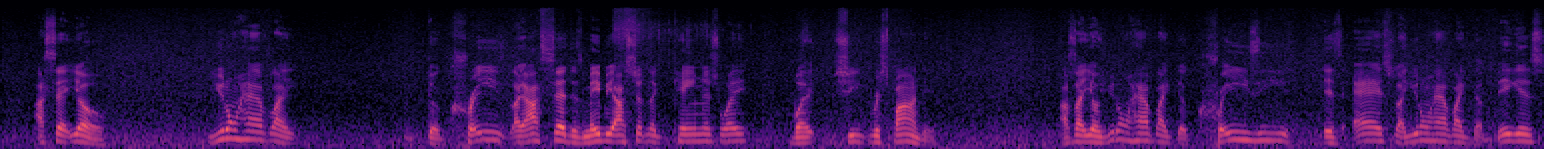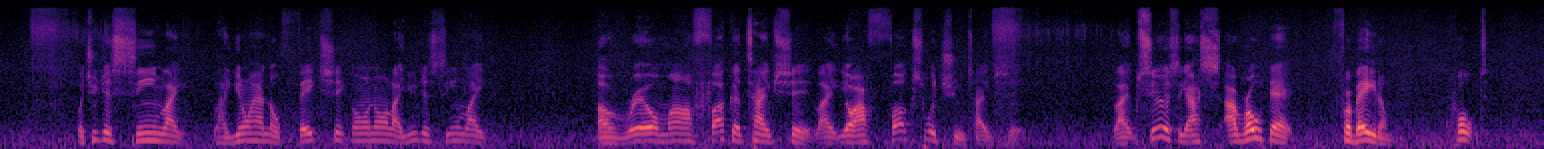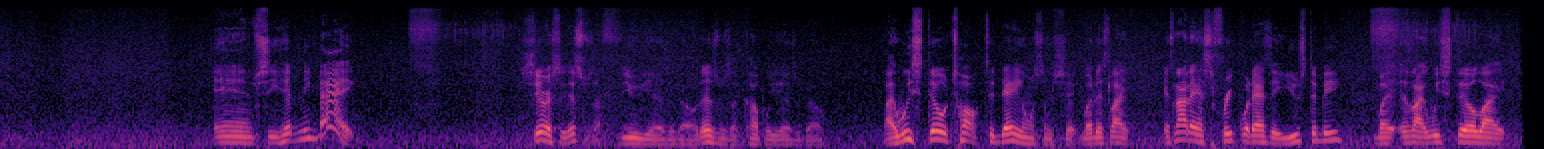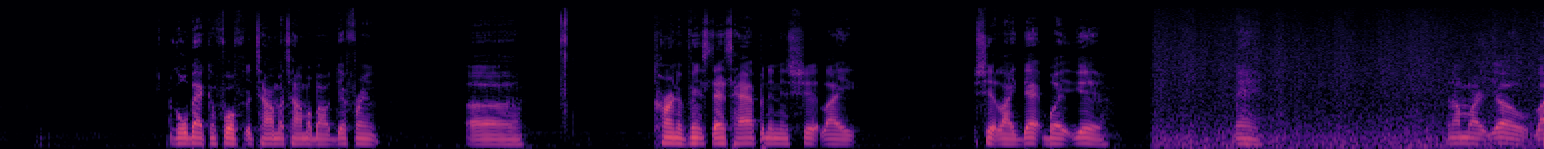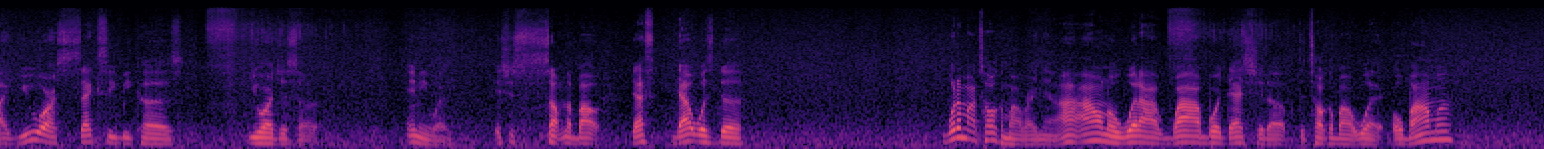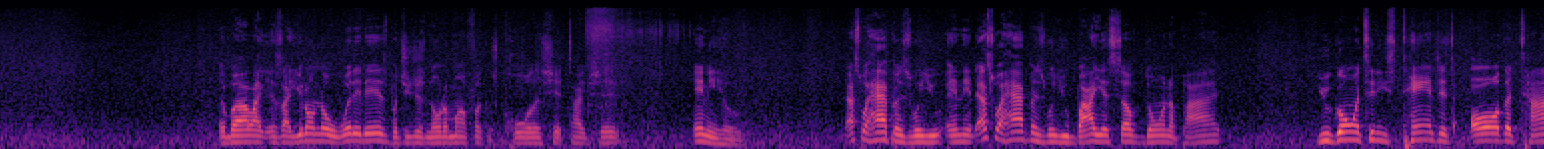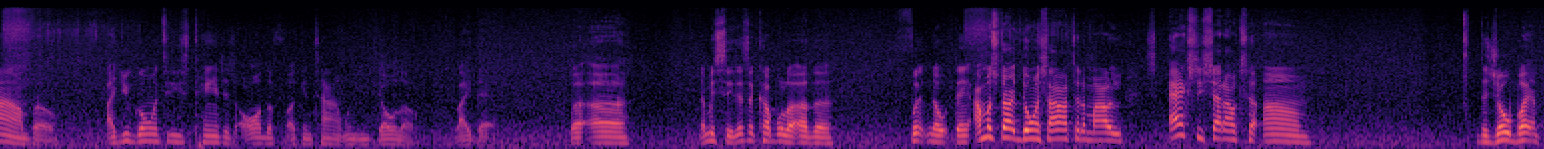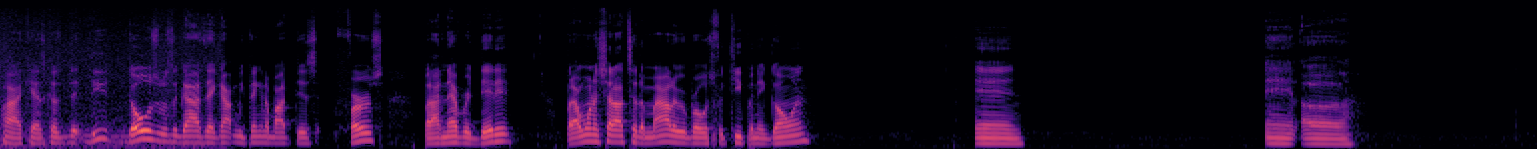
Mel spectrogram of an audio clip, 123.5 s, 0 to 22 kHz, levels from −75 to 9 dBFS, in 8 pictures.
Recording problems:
hiss; noticeable; until 46 s and from 58 s to 1:50; 15 dB below the speech

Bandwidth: 18 kHz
